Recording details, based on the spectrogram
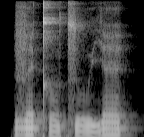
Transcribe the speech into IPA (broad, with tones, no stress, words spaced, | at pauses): vɛ˦ kʰo˨ t͡suː˨jɛ˦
